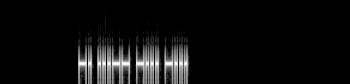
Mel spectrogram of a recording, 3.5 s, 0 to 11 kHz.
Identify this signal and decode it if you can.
Morse code, heard as a keyed tone, about 50 wpm, 700 Hz. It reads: N3BB
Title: Call Signs Repeated 3x - 50wpm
